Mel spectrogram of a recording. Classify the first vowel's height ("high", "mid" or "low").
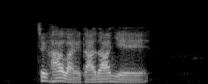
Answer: high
